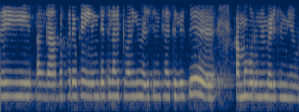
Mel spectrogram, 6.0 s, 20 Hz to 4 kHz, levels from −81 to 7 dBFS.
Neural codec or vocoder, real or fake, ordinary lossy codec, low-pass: codec, 44.1 kHz, 7.8 kbps, DAC; fake; none; 3.6 kHz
